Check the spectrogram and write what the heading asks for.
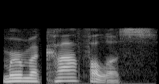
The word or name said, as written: myrmecophilous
